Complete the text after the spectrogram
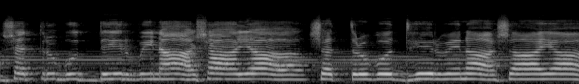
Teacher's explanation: ಇಲ್ಲಿ ವಿಸರ್ಗ ಇರೋ ಕಡೆ ಸಂಧಿಯಿಂದ ಅರ್ಕಾವತ್ತು ಬಂದಿದೆ.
